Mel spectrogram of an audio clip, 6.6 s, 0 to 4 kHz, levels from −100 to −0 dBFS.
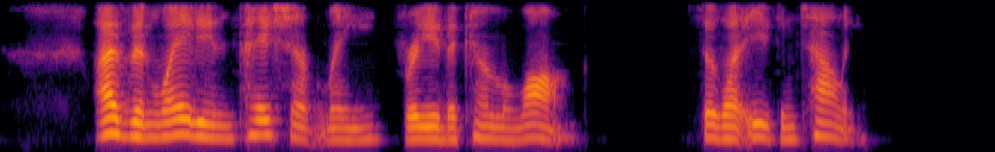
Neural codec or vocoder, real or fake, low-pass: codec, 16 kHz, 1 kbps, FunCodec, trained on LibriTTS, 50 frames a second; fake; 3.6 kHz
